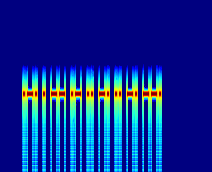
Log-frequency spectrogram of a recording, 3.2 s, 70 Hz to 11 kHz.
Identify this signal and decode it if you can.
Morse code, heard as a keyed tone, about 40 wpm, 700 Hz. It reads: REMAINING
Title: ING Suffix - Top 100 Words with Base Words 40wpm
